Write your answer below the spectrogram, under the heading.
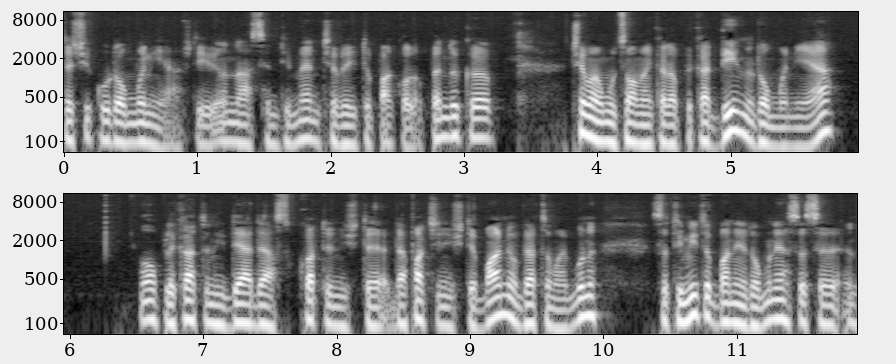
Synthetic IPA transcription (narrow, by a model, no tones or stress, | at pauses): eʃikuro̞mɨnija̰ʃt̪ḭɨ̰nlase̞nt̪ime̞nt̪̚t͡ʃe̞vɾe̞jt̪upako̞̰lo̞̰pe̞nt̪ɾukət͡ʃe̞jmajmultsʲwame̞nʲkaɾeawple̞kat̪̚d̪inro̞mɨnia | awple̞kat̪ɨnid̪e̞jad̪e̞askoat̪e̞niʃt̪e̞d̪e̞afat͡ʃe̞niʃt̪e̞banʲo̞vjat̪səmajbunə | sət̪ɾimit̪əbaninro̞mɨnijasəse̞ɨ̰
